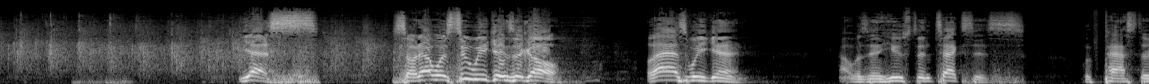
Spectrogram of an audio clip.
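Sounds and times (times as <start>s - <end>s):
audience clapping hands: 0.0s - 5.3s
speech: 2.4s - 3.3s, 4.0s - 5.7s, 6.5s - 7.5s, 8.4s - 11.4s.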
